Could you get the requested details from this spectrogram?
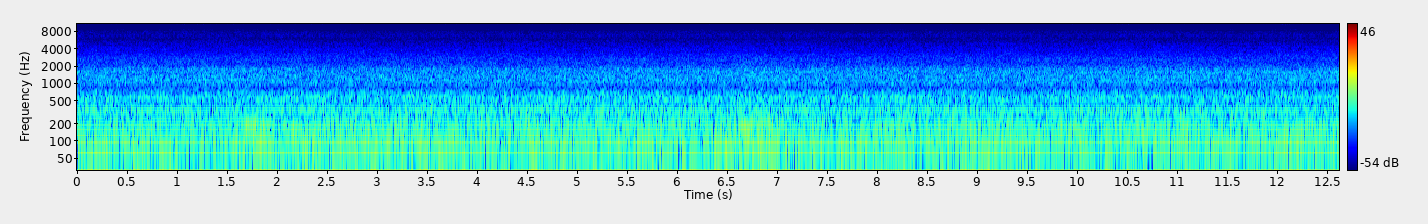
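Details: Lexus IS250: steady low engine drone with an uneven, slightly lumpy beat, pointing to a cylinder misfiring; a burnt valve is suspected, not confirmed.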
